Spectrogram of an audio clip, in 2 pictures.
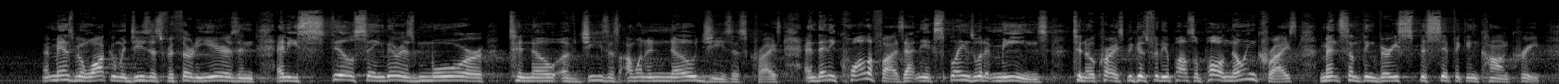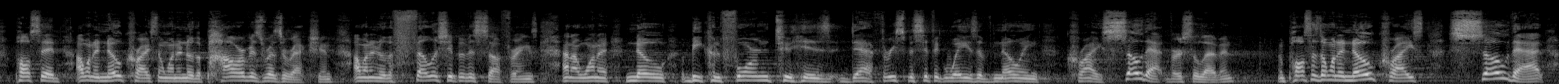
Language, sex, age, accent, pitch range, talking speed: English, male, 30-49, American, 145-185 Hz, 210 wpm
